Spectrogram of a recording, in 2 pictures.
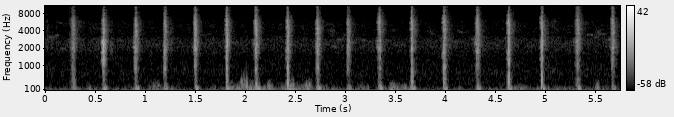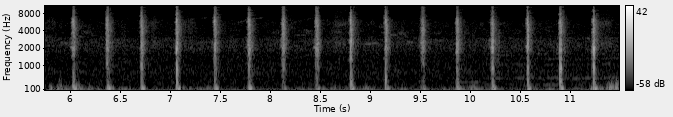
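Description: Stone pestle pounding in a stone mortar, crushing garlic cloves into a lemongrass spice paste: steady, evenly spaced sharp knocks, about three a second, with duller thuds in the first couple of seconds.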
